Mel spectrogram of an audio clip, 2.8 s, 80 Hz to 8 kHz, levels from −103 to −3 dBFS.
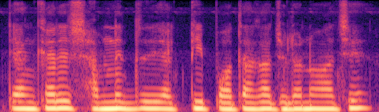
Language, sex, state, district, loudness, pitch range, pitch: Bengali, male, West Bengal, Cooch Behar, -11 LUFS, 170-180 Hz, 175 Hz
